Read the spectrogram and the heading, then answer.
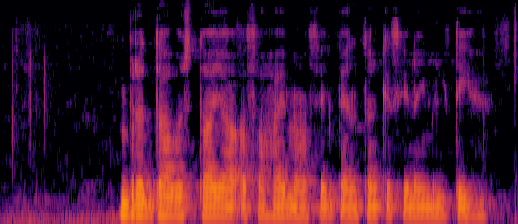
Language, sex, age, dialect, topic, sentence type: Hindi, male, 18-24, Kanauji Braj Bhasha, banking, question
